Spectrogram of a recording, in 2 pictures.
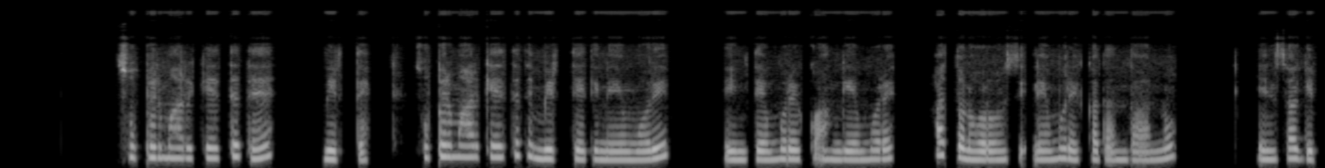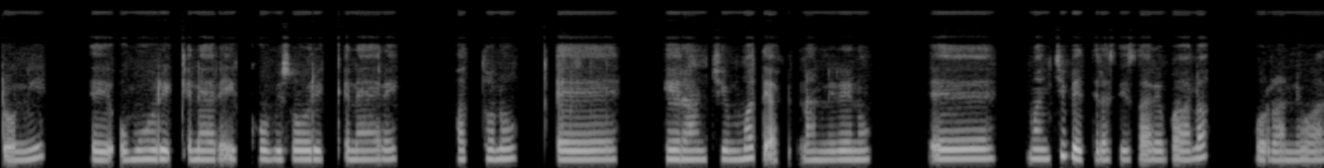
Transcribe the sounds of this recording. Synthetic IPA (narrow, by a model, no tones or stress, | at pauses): supːɛɾmaːɾkeːt̪ːɛt̪ɛ | mɪɾt̪ːɛ | supːɛɾmaːɾke̞ːt̪ːɛt̪ɛmɪɾt̪ːeːt̪ɪneːmɔɾɪ | ɪnt̪ːe̞ːmːɔɾɛkːɔ̰ɐŋɡe̞ːmːɔɾɛ | hɐt̪ːɔnɔhɔɾɔnsɪne̞ːmːɔɾɛkːɐd̪ɐnd̪aːnːɔ | ɪnsɐɡɪd̪ːɔ̰nː | ʔʊmɔhɾɪkʼːɪnɐjaɾɛ̰ʔɪ̰kʰːɔbɪsoɾɪkʼːɪnɐjɐɾɛ | hɐt̪ːɔnɔ | heːɾant͡ʃːɪmɐt̪ɛ̰ɐ̰fɪnːɐnːɪɾɛnɔ | mɐnt͡ʃːɪbe̞ːt̪ːɪd̪ɐsiːsa̰ːɾɛbaːlɐ | wɔrːɐnːɪwaːt̪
